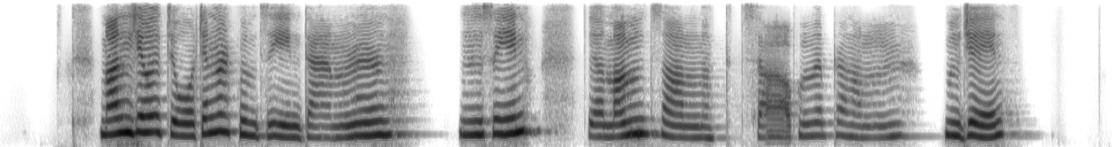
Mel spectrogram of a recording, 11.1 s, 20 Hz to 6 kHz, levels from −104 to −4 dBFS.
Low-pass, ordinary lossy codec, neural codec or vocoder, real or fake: 5.4 kHz; none; codec, 16 kHz, 0.5 kbps, X-Codec, HuBERT features, trained on balanced general audio; fake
